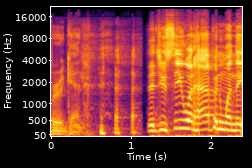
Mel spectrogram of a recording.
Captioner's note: laughing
